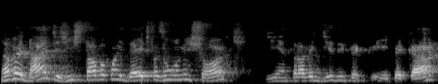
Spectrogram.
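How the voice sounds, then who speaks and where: At a moderate pace, a man talks in a high pitch. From Brazil, interior of Minas Gerais. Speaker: investor and day trader. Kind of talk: casual chat.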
